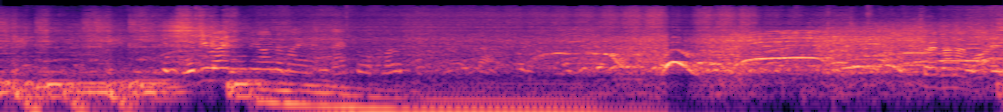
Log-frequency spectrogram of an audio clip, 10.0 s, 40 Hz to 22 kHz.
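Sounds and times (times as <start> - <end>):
dance music: 0.0 - 8.5
deep bass note: 2.3 - 8.2
gliding vocal-like lines: 2.7 - 8.0.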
